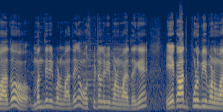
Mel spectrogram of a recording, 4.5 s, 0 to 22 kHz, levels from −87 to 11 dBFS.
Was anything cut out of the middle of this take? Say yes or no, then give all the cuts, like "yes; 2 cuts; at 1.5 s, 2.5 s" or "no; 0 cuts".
no; 0 cuts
